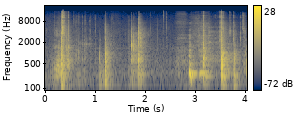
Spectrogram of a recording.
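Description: Handling noise from a phone camera being repositioned on a broken tripod: about six irregular knocks and clatters over four seconds.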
